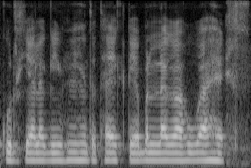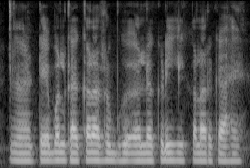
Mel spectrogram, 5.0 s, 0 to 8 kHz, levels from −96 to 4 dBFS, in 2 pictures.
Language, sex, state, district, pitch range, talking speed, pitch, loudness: Hindi, male, Uttar Pradesh, Hamirpur, 140-145 Hz, 215 wpm, 145 Hz, -26 LUFS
